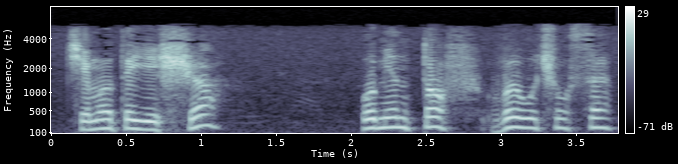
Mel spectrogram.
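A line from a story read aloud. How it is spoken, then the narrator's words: Slow smiling question. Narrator (Russian): медленно спросил зубач, не переставая улыбаться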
